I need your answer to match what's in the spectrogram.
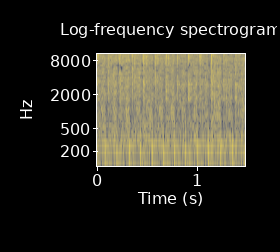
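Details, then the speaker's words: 2012 Yamaha Byson carbureted motorcycle, left side of engine noisy despite an engine rebuild in January: fast even metallic clatter about eight ticks a second over idle, blamed on the cam chain, later replaced; cam chain rattle. "itu katanya penyakitnya itu rantai kamrat atau rantai keteng"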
